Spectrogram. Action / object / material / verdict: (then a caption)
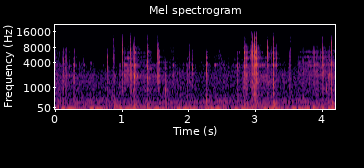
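flick / wooden abacus with wooden beads on rods / wood / none. Fingertips slide colored wooden beads along the metal rods of a large wooden-framed abacus so they clack together. The result is a quiet, irregular run of quick, bright clicks that die away almost instantly, with a few sharper clusters near the middle.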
